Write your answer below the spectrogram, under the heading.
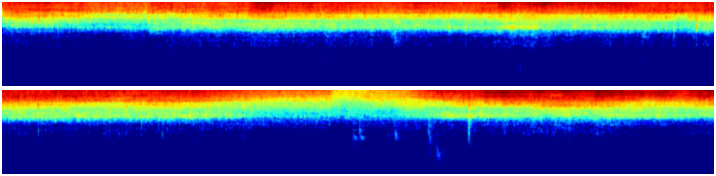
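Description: Pancetta-wrapped monkfish sizzling in oil in a frying pan over gentle, reduced heat: a steady frying hiss. It drops away briefly about sixteen seconds in, then comes back.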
